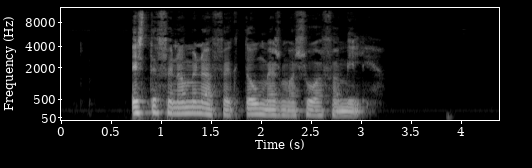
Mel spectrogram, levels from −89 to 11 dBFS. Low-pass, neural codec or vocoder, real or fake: 10.8 kHz; none; real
